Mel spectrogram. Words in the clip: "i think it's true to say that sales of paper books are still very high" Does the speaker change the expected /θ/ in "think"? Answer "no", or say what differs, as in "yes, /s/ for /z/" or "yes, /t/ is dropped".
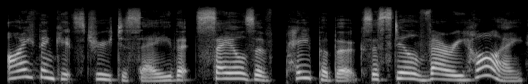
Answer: no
